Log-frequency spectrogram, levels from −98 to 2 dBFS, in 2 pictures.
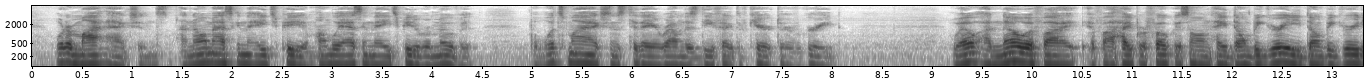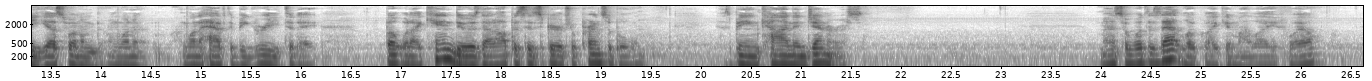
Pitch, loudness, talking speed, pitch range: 105 Hz, -28 LUFS, 190 wpm, 95-115 Hz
